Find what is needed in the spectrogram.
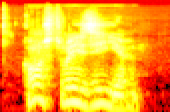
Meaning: third-person plural past historic of construire
- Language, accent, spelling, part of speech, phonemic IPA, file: French, Canada, construisirent, verb, /kɔ̃s.tʁɥi.ziʁ/, LL-Q150 (fra)-construisirent.wav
